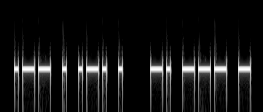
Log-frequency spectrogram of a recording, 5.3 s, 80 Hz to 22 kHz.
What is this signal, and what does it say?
Morse code, heard as a keyed tone, about 15 wpm, 700 Hz. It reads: WERE NOT
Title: Sentences from Top 1000 Words - Review Part 3 - 15wpm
